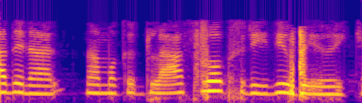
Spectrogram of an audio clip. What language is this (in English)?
Malayalam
